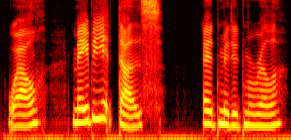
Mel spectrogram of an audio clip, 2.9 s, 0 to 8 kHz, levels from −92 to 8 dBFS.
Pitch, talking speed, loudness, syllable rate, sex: 235 Hz, 125 wpm, -18 LUFS, 5.4 syllables/s, female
